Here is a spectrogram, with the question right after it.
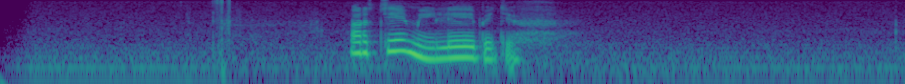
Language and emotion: Russian, sad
